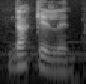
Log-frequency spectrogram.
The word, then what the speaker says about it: Nucculent: Nucculent. Nakilin? Still, Succulent. Succulent. Okay, now we'll know how to pronounce it. It's like succulent.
